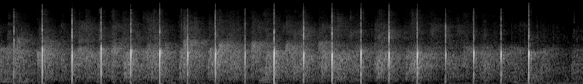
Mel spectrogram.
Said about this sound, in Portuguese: Foi aprovado por unanimidade. E com aclamação, se me permitem, que eu vou bater palmas.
